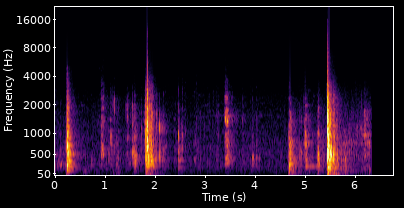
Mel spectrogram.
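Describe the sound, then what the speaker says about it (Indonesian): A 2015 Daihatsu Copen's hood released and handled, a series of sharp close clicks, thuds and clunks spaced out over several seconds, the loudest knock near the end, with no talking. "baru di situ ada tombolnya untuk membuka kap mesin"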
